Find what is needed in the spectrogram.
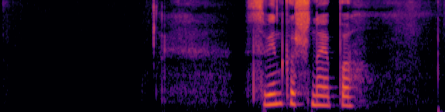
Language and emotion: Russian, neutral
